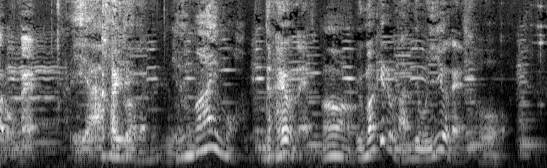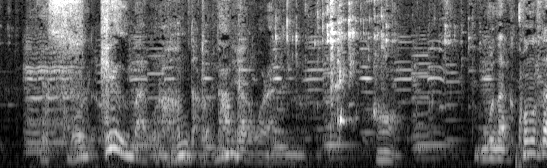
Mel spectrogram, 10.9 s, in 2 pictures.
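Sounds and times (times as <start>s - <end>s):
speech: 0.7s - 9.6s, 10.2s - 10.9s
ice cubes clinking in a glass: 8.2s - 10.4s.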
